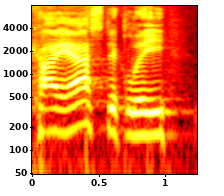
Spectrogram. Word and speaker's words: chiastically: Disputation 3 and 4, which remember the word that starts with a C but's pronounced with a K? Thank you. It chiastically, these kind of fit together, okay?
